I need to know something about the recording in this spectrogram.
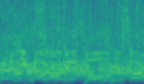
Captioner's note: audience clapping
